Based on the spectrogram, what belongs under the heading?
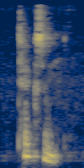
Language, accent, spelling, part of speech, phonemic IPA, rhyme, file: English, Southern England, Texan, adjective / noun, /ˈtɛksən/, -ɛksən, LL-Q1860 (eng)-Texan.wav
- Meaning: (adjective) 1. Of or pertaining to the inhabitants of the U.S. state of Texas 2. Of or pertaining to the U.S. state of Texas in general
